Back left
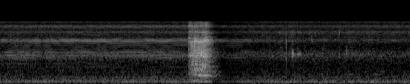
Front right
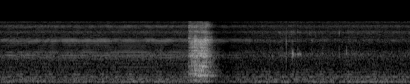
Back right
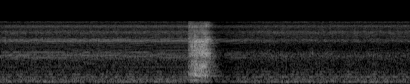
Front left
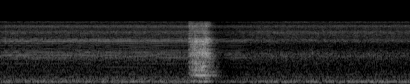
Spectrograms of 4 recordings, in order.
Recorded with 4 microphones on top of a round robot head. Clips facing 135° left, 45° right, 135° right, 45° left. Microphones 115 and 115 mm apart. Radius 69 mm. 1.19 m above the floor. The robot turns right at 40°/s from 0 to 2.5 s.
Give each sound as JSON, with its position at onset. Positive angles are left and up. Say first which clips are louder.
{"t": 1.9, "sound": "tape being pulled", "louder": "front right 1 dB, back right 1 dB", "azimuth_deg": -115, "distance_m": 1.3}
